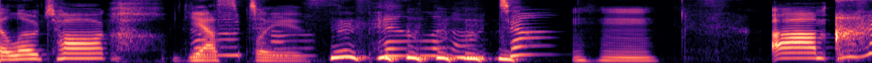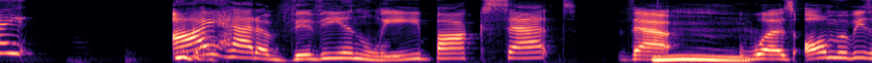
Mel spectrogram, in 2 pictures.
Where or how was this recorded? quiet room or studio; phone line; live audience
quiet room or studio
